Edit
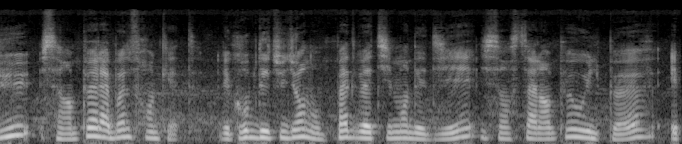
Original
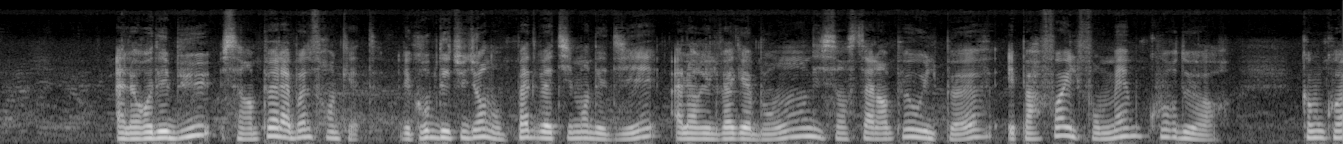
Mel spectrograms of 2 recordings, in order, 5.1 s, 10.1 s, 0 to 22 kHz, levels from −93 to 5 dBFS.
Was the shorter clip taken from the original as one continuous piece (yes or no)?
no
